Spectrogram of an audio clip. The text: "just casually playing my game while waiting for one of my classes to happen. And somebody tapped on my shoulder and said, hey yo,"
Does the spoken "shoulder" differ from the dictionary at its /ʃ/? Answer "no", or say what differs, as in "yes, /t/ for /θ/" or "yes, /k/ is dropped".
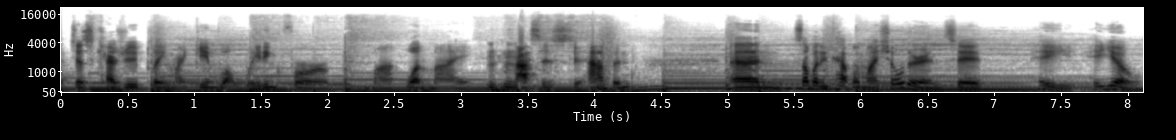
no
